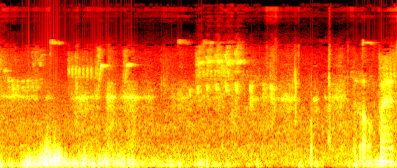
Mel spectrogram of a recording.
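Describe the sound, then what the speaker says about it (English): Birds chirp and tweet intermittently in the background, with faint insect buzzing and soft outdoor ambience. "A lot of birdsong, it's lovely."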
